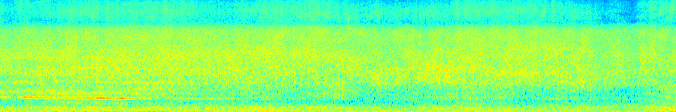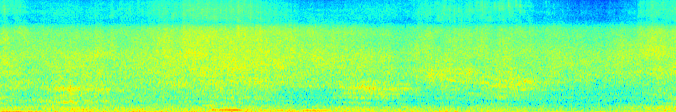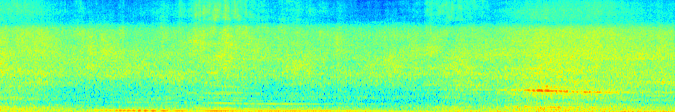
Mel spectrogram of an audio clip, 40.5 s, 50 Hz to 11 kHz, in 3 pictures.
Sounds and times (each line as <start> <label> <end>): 0.0 traffic on highway 40.5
